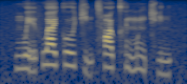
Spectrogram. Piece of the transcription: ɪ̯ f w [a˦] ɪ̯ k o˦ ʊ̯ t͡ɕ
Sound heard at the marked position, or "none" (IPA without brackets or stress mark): a˦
